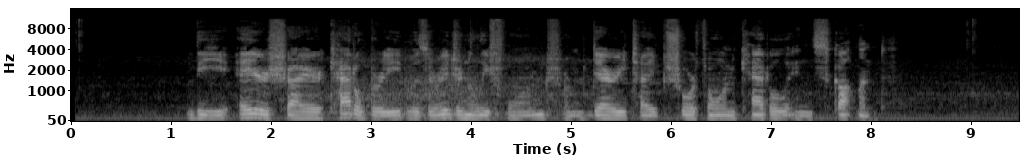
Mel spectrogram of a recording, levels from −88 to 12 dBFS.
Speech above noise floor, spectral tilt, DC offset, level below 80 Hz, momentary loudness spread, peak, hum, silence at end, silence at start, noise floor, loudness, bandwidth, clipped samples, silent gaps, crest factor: 29 dB; -5.5 dB/octave; under 0.1%; -60 dBFS; 8 LU; -10 dBFS; none; 1.35 s; 1.15 s; -58 dBFS; -30 LUFS; 11.5 kHz; under 0.1%; none; 20 dB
